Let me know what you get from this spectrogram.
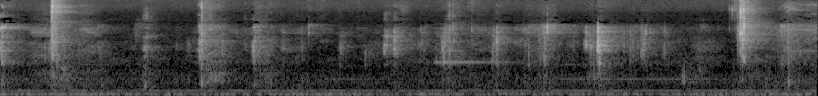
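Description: Close-up chewing of a mouthful of breaded popcorn chicken, with soft crunches and small mouth clicks scattered throughout. A faint, steady low hum runs underneath.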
